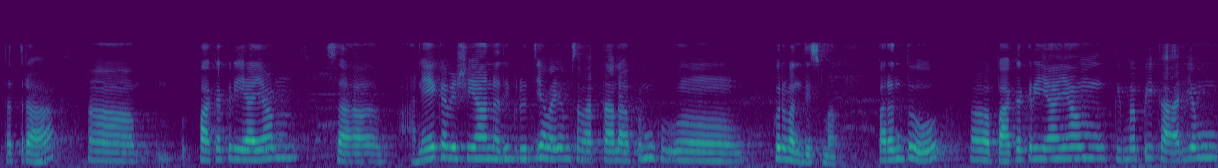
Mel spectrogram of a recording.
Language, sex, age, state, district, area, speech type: Sanskrit, female, 45-60, Andhra Pradesh, East Godavari, urban, spontaneous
